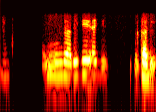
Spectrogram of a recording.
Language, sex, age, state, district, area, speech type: Manipuri, female, 45-60, Manipur, Churachandpur, urban, conversation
